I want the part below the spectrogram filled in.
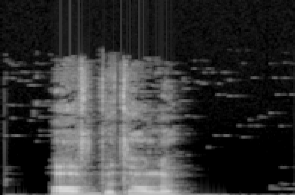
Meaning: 1. to give a (financial) settlement or salary; pay off 2. to pay interest and installments (on a sum you owe)
- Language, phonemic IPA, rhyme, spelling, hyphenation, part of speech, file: Norwegian Bokmål, /ˈɑːʋbɛtɑːlə/, -ɑːlə, avbetale, av‧be‧ta‧le, verb, Nb-avbetale.ogg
